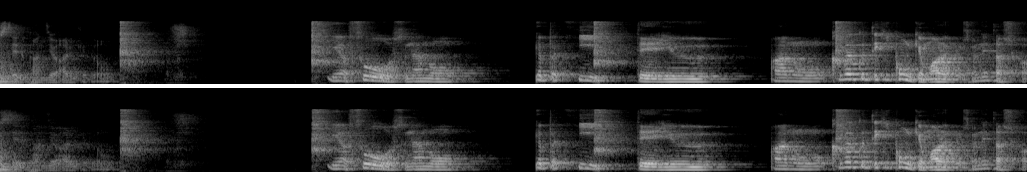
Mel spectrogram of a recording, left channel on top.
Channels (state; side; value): normal; both; correlation 0.72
